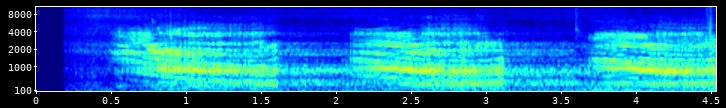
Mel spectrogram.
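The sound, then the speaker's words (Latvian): A red deer stag bellows three times during the autumn rut, long, loud, harmonic roars rising and falling, each lasting over a second with short pauses between, unaccompanied by voices. “Tātad tas ir brieža baurs.”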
